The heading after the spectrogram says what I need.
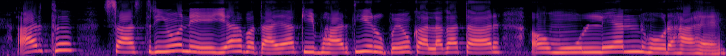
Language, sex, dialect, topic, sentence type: Hindi, female, Marwari Dhudhari, banking, statement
